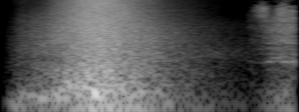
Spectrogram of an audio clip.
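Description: A whoosh transition sound effect that swells, peaks just under a second in and fades away by about a second and a half.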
